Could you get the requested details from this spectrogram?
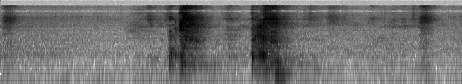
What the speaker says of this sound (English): I know people just be feeling anxious anytime somebody sneezes nowadays.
